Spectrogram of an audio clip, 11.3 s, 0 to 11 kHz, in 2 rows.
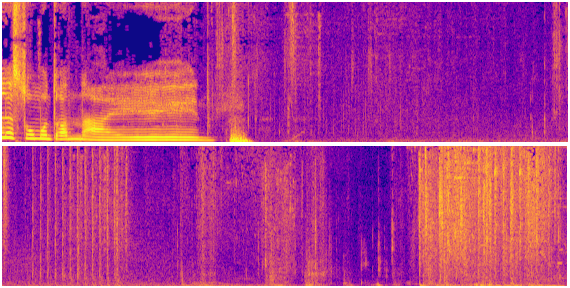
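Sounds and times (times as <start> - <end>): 
speech: 0.1 - 2.6
rapid automatic gunfire from a video game: 5.9 - 7.2, 9.8 - 11.3.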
